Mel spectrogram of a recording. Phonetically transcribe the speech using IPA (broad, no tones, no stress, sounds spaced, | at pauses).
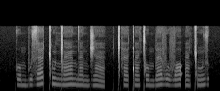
k o m b u z æ ǁ ũ ŋ͡ǁ æ̃ n d æ̃ n d͡ʒ æ̃ | ǁʰ æ ǃ æ̃ ǀ o m b æ v o v ɒ ʔ æ̃ ǁ ũ z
